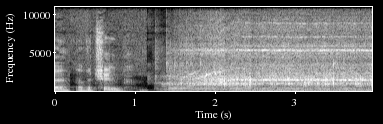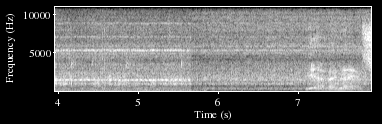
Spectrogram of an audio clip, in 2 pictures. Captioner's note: machine whirring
